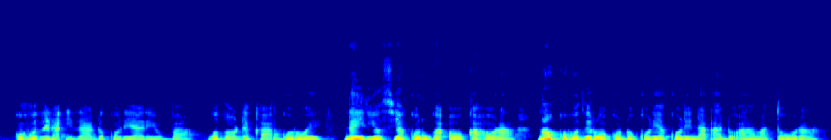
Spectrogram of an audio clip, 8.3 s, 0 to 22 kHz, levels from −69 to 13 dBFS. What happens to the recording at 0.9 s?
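From the start to 2.74 s the sound is dull and boxy, cut off above 5.9 kHz and roughly 10 dB quieter with added background noise, likely from the input switching to a poorer device.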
